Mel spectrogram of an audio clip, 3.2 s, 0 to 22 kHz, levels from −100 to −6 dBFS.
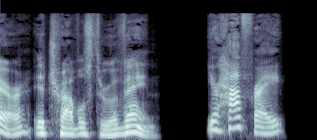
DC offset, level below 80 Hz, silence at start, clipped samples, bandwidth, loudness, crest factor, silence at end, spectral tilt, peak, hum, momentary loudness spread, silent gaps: under 0.1%; -54 dBFS; 0 s; under 0.1%; 15.5 kHz; -19 LUFS; 18 dB; 0.35 s; -5.5 dB/octave; 0 dBFS; none; 9 LU; none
